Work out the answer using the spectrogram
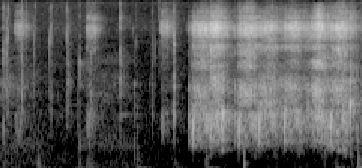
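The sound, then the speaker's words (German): Crunchy eating sounds as a character eats food in a video game: after a few faint clicks, a dense run of rapid, sharp crunching bites continues loudly to the end. “Kurz was essen.”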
